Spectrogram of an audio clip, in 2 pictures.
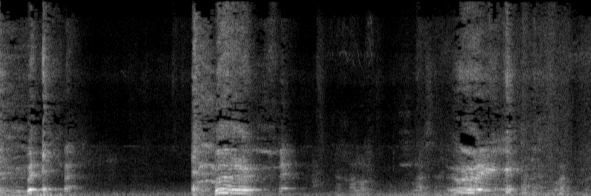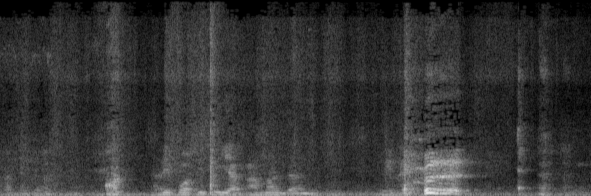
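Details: Bursts of coughing and harsh throat clearing, with snorting and gagging and voices in the room, during gurah nasal therapy offered for sinusitis, chronic cough, sneezing, asthma and bronchitis; cough and throat clearing.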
